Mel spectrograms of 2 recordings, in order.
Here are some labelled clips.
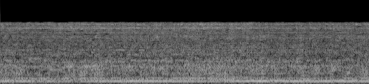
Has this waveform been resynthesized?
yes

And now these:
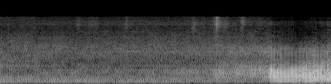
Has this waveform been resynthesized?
yes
